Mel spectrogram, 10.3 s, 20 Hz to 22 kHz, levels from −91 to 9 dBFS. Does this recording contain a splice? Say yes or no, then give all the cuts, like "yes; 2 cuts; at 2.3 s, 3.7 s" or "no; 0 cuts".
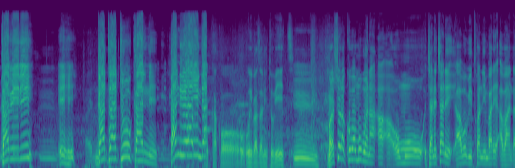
yes; 1 cut; at 4.1 s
